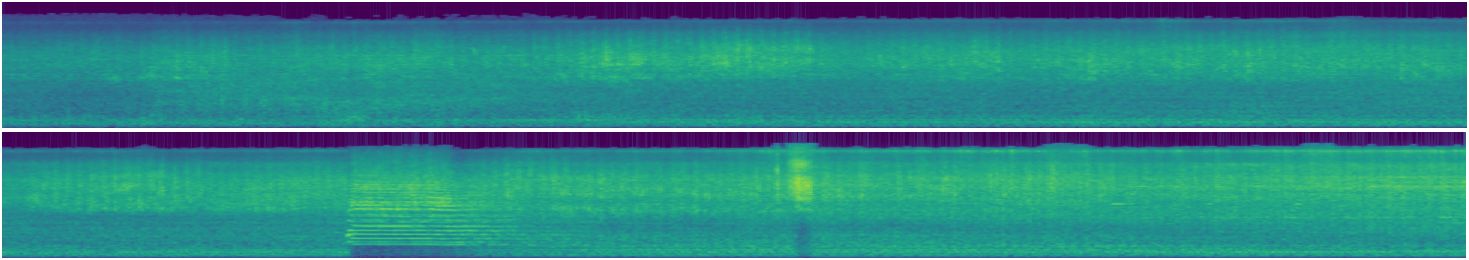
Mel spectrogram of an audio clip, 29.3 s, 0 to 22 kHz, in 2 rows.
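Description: Approaching diesel freight train led by CN's EMD SD75I locomotive 5629: a steady engine rumble grows louder as it nears. About eighteen seconds in, its air horn sounds one short blast.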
